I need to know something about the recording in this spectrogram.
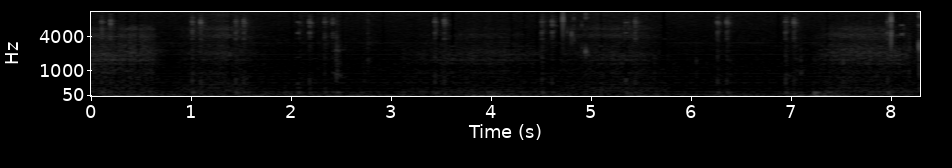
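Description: Near silence with faint, scattered computer mouse clicks.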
